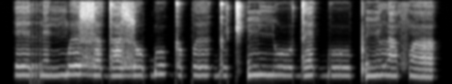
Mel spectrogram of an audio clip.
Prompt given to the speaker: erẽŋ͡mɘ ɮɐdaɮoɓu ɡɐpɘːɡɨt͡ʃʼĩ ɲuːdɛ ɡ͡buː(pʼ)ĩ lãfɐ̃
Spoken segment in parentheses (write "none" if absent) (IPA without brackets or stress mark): pʼ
